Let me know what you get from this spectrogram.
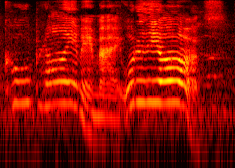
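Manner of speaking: high, slow, amazed Newfoundland voice; amazed Newfoundlander. Acted. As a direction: gasp it out in disbelief, Newfoundland style. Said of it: "a newfie joke".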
